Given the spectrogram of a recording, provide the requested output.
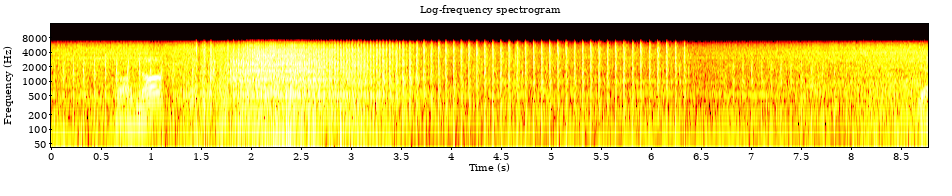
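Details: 2003 Ford Focus 2.3L: loud, sharp, evenly spaced knocking from the engine, confirmed as rod knock from a spun connecting rod bearing.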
